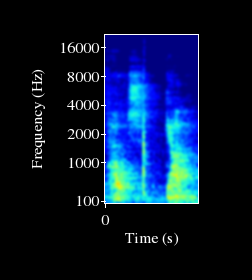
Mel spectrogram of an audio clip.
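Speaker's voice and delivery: whispered, deliberately bad put-on character voice. Recapping a scene where Adam throws shade at Hawkeye, in a bad Hawkeye impression. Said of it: "I'm gonna do a bad Hawkeye impression".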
